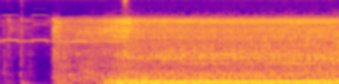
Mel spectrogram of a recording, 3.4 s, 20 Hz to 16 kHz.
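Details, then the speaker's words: Manitou MLT 627 diesel after oil filter and both fuel filter changes, fuel system primed with ignition on about 3 minutes before cranking; brief crank, catches within a second, settles into steady even clatter; clean start. "So you can turn the key and away you should start."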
